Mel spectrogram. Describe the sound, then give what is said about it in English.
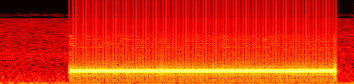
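A phone line ringing on an outgoing call to a Denny's restaurant: one steady, loud electronic ring tone lasting about two seconds, then cutting off, with no voices around it. “So they should pick up the phone.”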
